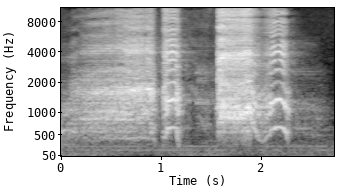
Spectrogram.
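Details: Hen crowing, recorded January 21, 2025: a hoarse, strained crow with one long rough note, a brief break and a short note, then a longer harsh note ending in a falling, arched tail. A low steady hum sits underneath.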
